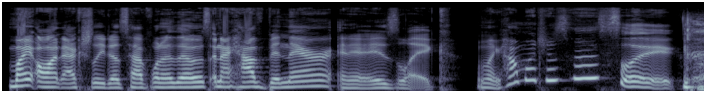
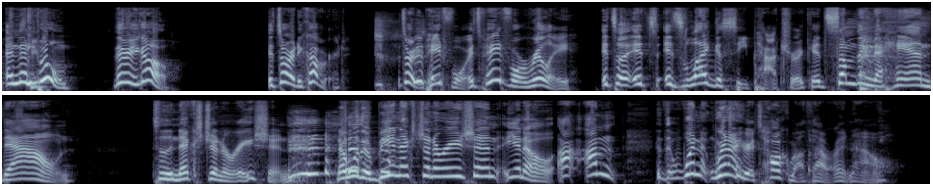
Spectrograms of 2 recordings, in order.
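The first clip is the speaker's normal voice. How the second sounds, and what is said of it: Imitates another person's voice. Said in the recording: “are you speaking in a Robin voice right now? ... my Rob Zachney impression”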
